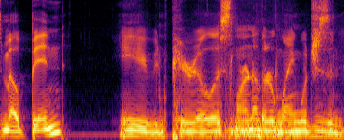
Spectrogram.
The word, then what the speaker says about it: Melbourne: and it is pronounced Melbourne it is not Melbourne you you silly Americans it is Mel bin imperialists learn other languages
